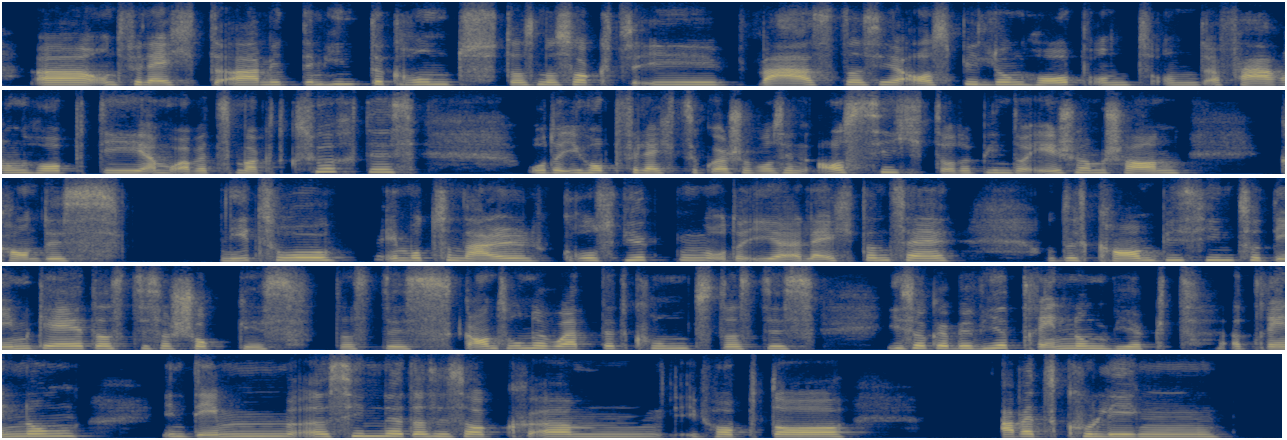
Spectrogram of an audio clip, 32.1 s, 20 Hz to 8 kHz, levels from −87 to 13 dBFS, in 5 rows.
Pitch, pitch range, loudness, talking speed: 210 Hz, 195-225 Hz, -25 LUFS, 170 wpm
